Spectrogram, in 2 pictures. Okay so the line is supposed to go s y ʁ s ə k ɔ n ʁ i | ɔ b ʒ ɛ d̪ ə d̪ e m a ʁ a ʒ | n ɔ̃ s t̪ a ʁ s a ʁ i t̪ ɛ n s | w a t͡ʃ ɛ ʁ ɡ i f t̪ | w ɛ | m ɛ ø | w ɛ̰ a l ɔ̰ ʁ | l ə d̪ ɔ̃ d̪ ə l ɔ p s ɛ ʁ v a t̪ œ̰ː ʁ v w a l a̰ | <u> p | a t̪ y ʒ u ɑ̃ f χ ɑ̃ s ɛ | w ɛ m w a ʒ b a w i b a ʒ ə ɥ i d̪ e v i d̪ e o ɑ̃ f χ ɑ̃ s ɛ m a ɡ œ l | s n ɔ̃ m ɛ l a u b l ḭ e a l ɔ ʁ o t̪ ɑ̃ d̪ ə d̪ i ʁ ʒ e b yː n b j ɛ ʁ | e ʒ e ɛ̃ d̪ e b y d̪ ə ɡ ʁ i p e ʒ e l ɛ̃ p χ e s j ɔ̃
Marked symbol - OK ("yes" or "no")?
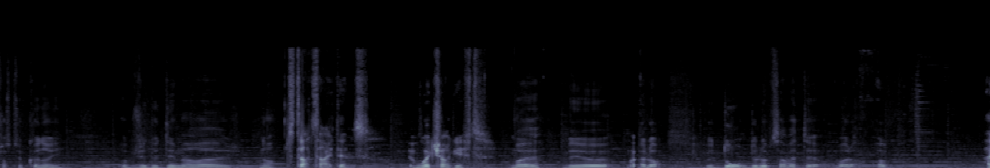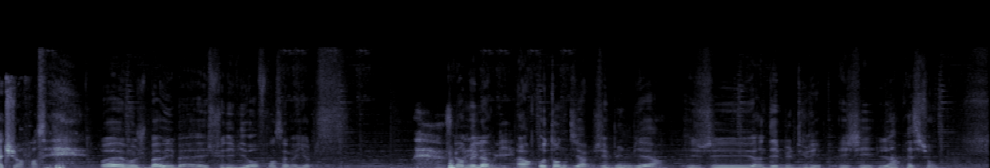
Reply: no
